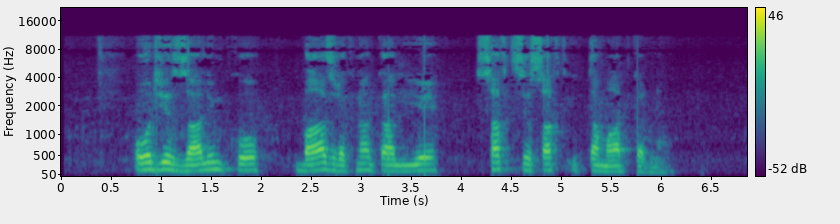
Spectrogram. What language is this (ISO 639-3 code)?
urd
